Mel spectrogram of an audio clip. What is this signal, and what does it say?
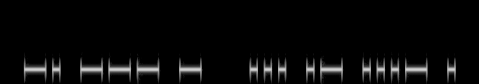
Morse code, heard as a keyed tone, about 17 wpm, 700 Hz. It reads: NOT SAVE
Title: Sentences from Top 1600 Words 17wpm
